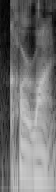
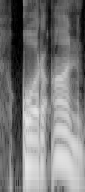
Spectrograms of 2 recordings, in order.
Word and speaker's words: Quran: But actually the name of this book is not Quran. It is Quran. But because they cannot pronounce the B sound in English because they don't have any sound.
